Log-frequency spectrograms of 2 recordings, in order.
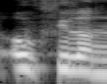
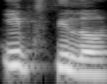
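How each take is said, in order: First: The word begins with an 'oo' vowel. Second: The word begins with an 'ee' vowel. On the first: The speaker calls it wrong. "উপসিলন না" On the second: The speaker calls it right. "কিন্তু এটা ইপসিলন"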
